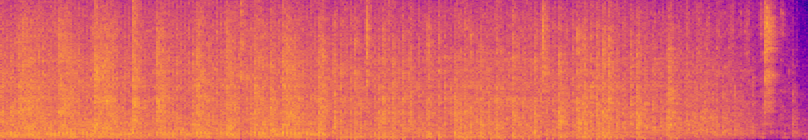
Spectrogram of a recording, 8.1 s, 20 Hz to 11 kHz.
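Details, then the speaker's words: Craftsman LT1000 mower with rebuilt Briggs & Stratton 17.5 OHV engine and custom exhaust, throttle not yet hooked up: even single-cylinder patter, no misses or knocks, then winds down at shutoff; running well but still needs adjustments. "Alright, so she's a runner, just needs some adjustments. But so far, running pretty daggum good, except for, you know what, that might be an issue there."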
